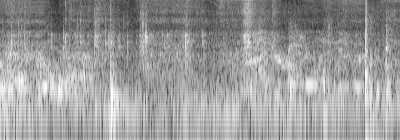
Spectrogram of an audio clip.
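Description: Faint speech in the background over a steady hiss, with a few short knocks from a handheld camera being moved.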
